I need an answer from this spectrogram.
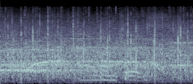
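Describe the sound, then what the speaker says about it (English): An audience at a McHenry County College spring commencement ceremony applauds in a steady, crowded roar, with a voice speaking faintly underneath. "Let's give them a big round of applause."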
